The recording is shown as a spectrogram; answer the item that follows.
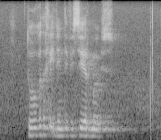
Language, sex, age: Afrikaans, male, 23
